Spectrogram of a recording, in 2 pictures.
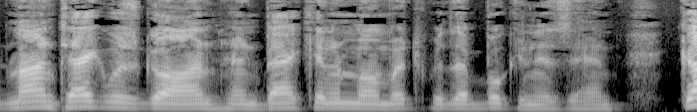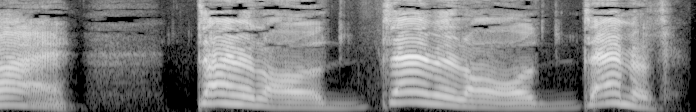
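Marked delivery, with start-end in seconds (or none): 3.4-3.8 high, loud cry of his name; alarmed call. A narrator's reading. Mildred sees her husband's book, calling out sharply. 4.5-6.9 furious swearing. A narrator's reading. Montag bursts out at wife and guests, furious.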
